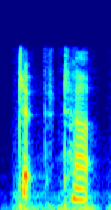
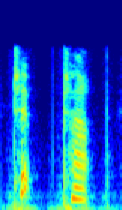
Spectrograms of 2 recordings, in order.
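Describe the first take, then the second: First: Breathy whispered tip-tap, barely voiced; whispered footsteps. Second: The second "tip-tap" whispered, a touch softer; whispered footsteps. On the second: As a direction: whisper "tip-tap" again like creeping steps. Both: A narrator's reading. Soft footsteps at the door.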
